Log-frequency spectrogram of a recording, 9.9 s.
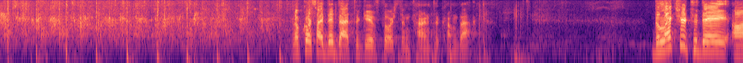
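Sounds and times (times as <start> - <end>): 
audience applause: 0.0 - 4.4
speech: 3.9 - 6.4, 8.7 - 9.9.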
